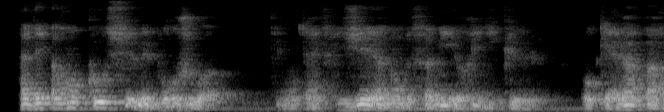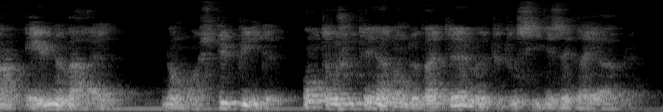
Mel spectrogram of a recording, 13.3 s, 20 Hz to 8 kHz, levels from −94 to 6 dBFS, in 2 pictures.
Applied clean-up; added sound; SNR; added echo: none; none; none; reverberation time 2.4 s.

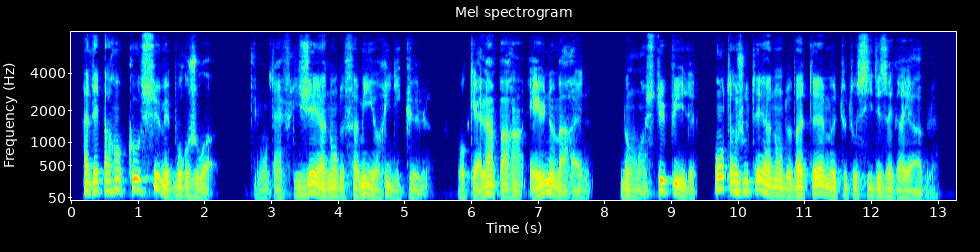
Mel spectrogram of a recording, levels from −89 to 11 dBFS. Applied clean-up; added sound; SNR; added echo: none; none; none; none.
